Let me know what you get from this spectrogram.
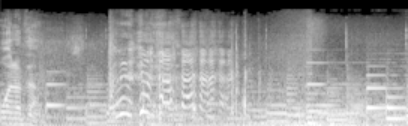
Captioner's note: laughs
